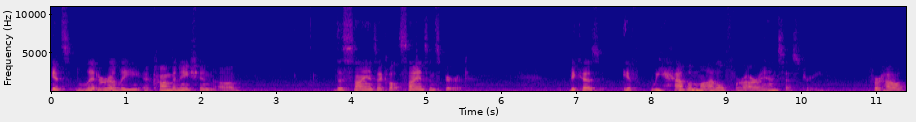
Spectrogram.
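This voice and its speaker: A man with a fairly high, somewhat breathy voice talks at a fairly slow pace, his pitch varying in an ordinary way. Long, frequent pauses break up his speech, and the room echo is audible. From Canada. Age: 50s. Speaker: scientist. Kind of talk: interview.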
